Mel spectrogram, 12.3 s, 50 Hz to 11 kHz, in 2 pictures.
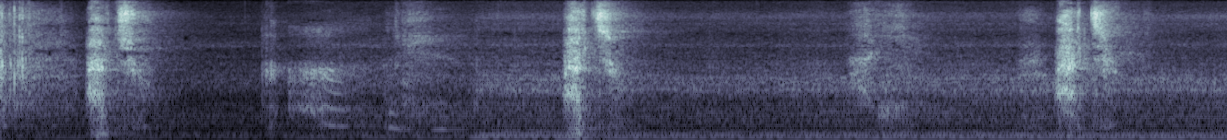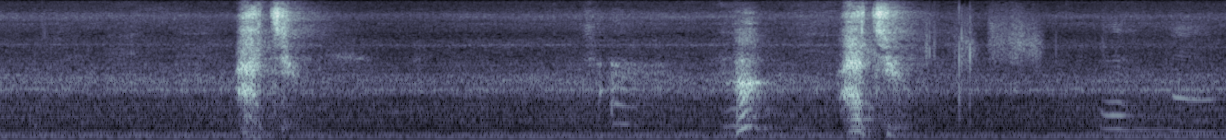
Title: September 2015 sneezing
